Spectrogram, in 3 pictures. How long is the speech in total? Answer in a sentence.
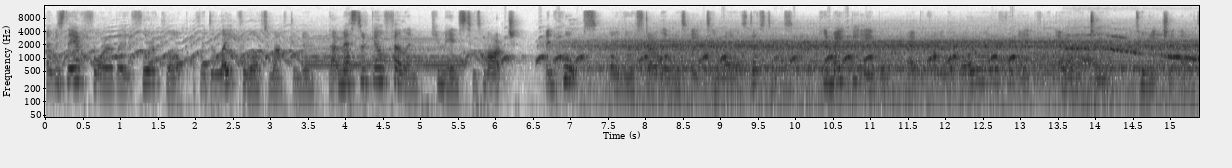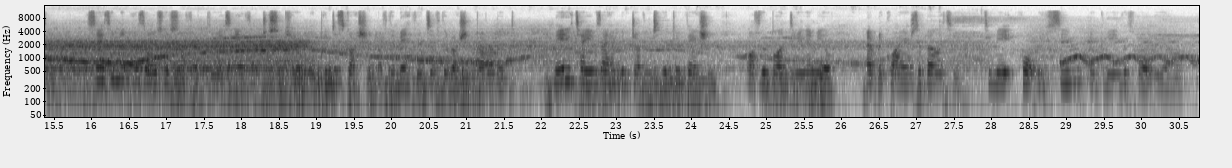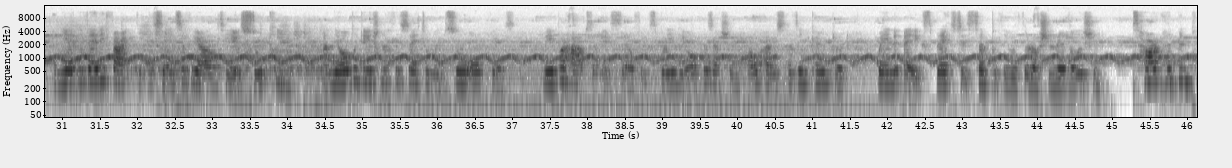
The speech can be heard for 46 seconds in total.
